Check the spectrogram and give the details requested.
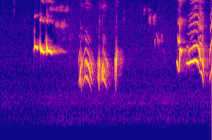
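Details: Brown thrasher singing a clear steady whistle, then a string of three or four rough, rich chirps, and a final loud harsh warble.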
